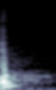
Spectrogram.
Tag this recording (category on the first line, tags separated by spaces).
Sound effects > Objects / House appliances
bucket carry clang clatter cleaning container debris drop fill foley household kitchen knock lid liquid metal object plastic pour scoop shake slam spill tip tool water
